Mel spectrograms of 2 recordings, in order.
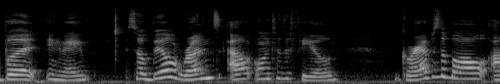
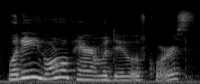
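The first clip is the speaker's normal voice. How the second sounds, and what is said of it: Sarcastic tone. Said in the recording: “that was sarcasm ... I'm rolling my eyes”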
